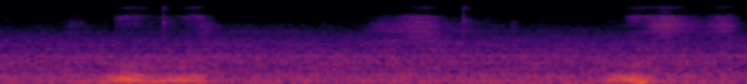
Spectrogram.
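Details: Schnauzer vocalizing to get attention: two low, wavering whine-grumbles, the first drawn out for about half a second with rising and falling pitch, the second shorter after a pause, over steady indoor background hiss.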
